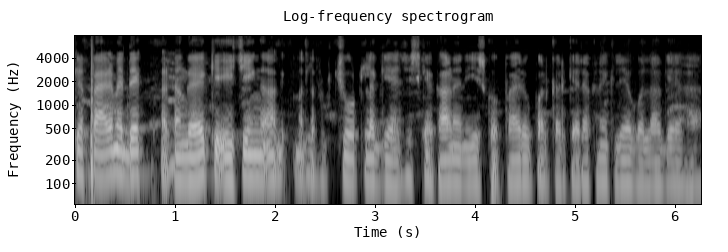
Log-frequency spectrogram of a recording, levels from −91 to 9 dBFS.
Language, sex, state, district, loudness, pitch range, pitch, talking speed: Hindi, male, Bihar, Araria, -28 LUFS, 100-115 Hz, 105 Hz, 230 wpm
